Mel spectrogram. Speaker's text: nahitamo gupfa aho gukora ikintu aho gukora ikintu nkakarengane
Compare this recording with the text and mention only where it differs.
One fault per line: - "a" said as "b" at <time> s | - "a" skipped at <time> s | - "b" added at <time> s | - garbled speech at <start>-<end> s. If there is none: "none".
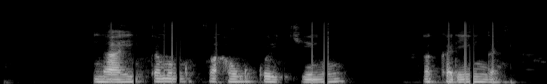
- "aho gukora ikintu" skipped at 3.3 s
